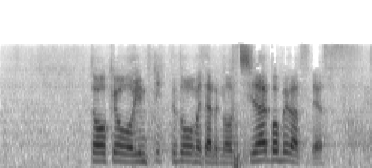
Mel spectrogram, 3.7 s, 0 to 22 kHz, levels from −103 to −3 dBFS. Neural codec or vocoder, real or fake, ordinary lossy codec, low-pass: codec, 16 kHz, 0.7 kbps, FocalCodec; fake; MP3, 32 kbps; 7.2 kHz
